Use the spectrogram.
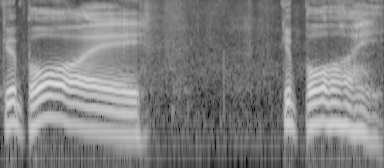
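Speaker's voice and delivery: sing-song dog praise; praising the dog. Real, not acted. Praising dog after recall.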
